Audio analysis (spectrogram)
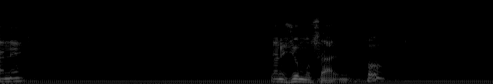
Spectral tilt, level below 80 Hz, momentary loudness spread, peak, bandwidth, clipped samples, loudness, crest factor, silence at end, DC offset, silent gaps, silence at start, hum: -4 dB/octave; -70 dBFS; 18 LU; -34 dBFS; over 20 kHz; under 0.1%; -53 LUFS; 22 dB; 0 s; under 0.1%; none; 0 s; 50 Hz at -70 dBFS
